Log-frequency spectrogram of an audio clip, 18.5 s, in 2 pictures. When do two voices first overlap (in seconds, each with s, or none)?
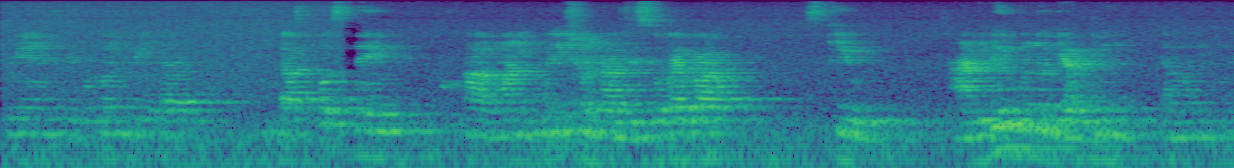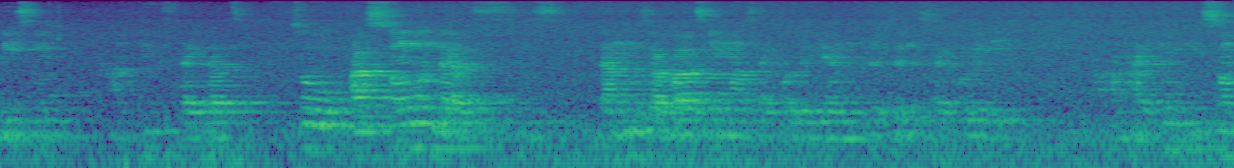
none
